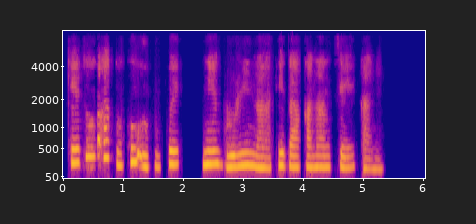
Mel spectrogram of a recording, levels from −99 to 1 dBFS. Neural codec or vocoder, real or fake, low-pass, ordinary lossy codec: codec, 16 kHz, 2 kbps, FreqCodec, smaller model; fake; 7.2 kHz; AAC, 32 kbps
